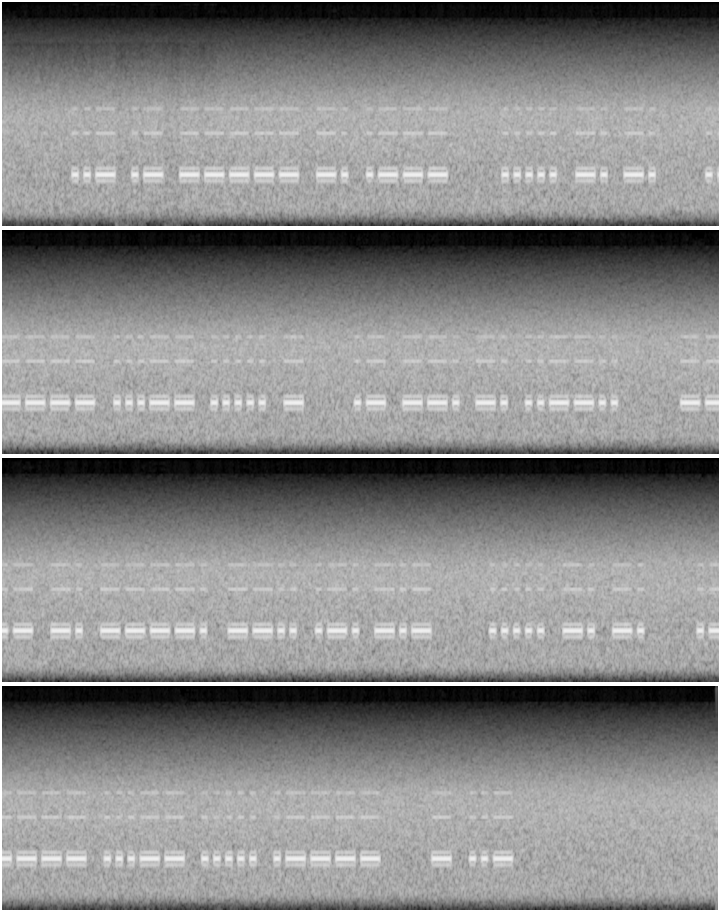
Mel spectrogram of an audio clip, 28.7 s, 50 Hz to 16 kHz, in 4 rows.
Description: Morse code, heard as a keyed tone, hand-sent with a paddle, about 20 wpm, 890 Hz, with radio static. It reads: UA0NJ 5NN 135T AGN? ON9ZRK 5NN 1351 TU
